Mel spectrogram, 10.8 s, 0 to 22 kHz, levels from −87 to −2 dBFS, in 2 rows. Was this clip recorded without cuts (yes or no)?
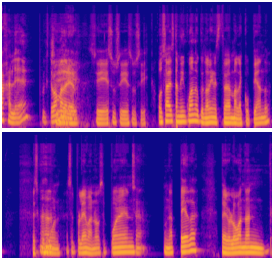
no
